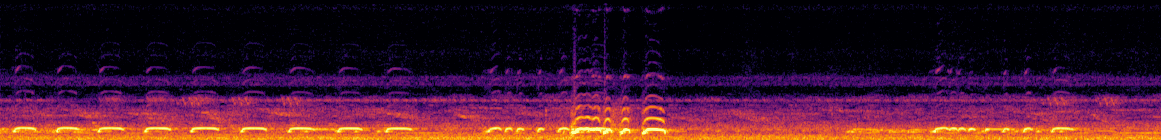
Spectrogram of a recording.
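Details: Local zebra doves of the Bangkok crossing type, many calling together. A long series of quick, evenly spaced coo notes leads into a single loud, stuttering phrase, then softer cooing resumes.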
